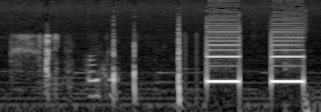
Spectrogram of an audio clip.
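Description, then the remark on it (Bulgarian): A telephone line to a live broadcast interview guest drops with a few faint clicks and noises, then two loud, steady busy-tone beeps repeat at an even pace, clear. “Загубихме връзка с госпожа Костова.”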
